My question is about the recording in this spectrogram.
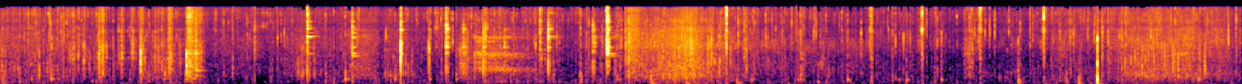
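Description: Camp cooking gear and food packaging being handled: scattered crinkling and rustling with short clicks and clinks, and one sharp click near the end.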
